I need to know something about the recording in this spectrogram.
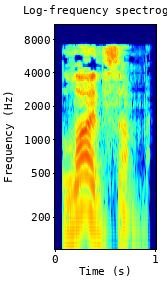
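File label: "lithesome", British English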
